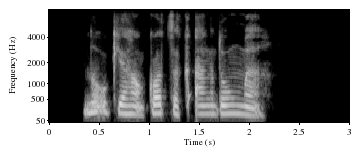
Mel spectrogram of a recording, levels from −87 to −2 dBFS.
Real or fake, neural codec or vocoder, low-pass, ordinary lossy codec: real; none; 7.2 kHz; Opus, 32 kbps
